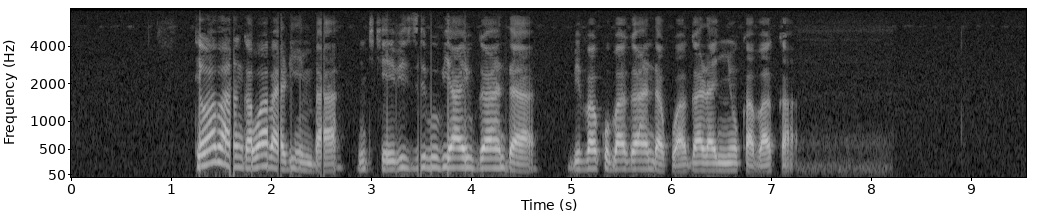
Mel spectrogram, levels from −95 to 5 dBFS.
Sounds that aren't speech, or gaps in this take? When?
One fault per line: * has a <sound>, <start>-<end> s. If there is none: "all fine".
all fine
